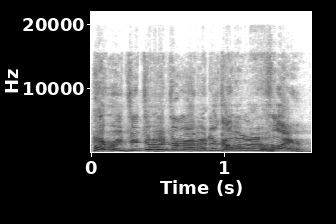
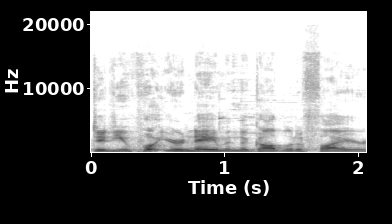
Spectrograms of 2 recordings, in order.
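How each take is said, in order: First: It is said in a hurried, agitated way. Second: It is said calmly and evenly.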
